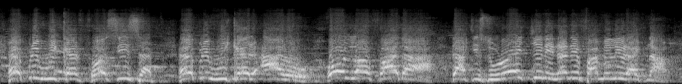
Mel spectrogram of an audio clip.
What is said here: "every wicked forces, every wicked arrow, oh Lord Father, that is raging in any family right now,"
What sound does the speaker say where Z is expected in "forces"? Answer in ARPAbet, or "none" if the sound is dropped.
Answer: none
